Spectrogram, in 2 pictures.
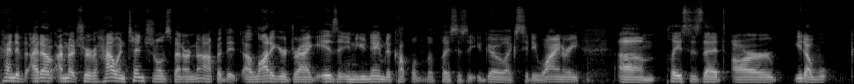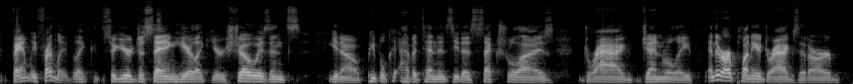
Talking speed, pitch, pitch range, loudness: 250 wpm, 120 Hz, 115-135 Hz, -27 LUFS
